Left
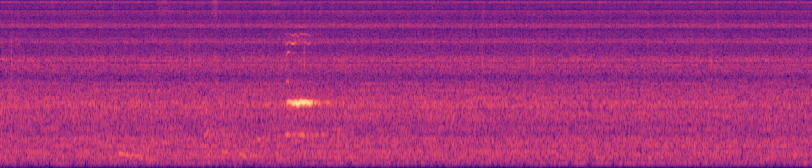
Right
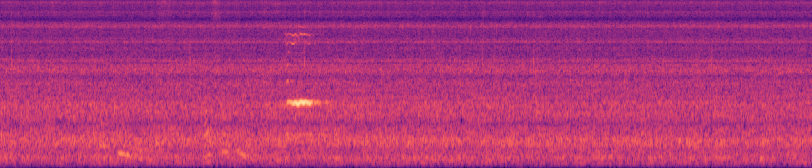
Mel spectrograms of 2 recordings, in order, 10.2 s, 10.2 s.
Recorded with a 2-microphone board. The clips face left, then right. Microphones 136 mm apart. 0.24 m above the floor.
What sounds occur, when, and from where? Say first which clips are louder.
0.0 s running water: right 5 dB; 70° right (ahead or behind), 3 m
1.2 s a woman speaking: right 7 dB; 30° right (ahead or behind), 2 m
3.2 s crying: left 1 dB; 5° left (ahead or behind), 1.2 m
